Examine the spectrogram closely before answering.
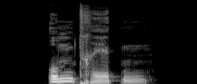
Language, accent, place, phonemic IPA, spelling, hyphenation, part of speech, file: German, Germany, Berlin, /ˈʊmˌtʁeːtn̩/, umtreten, um‧tre‧ten, verb, De-umtreten.ogg
- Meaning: to boot (sth.)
